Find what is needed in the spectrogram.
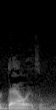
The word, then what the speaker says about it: Taoism: Well, that's the symbol for Taoism. It's pronounced Taoism and spelled with a T.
